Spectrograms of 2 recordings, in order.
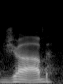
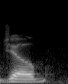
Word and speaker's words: Job: Or if you look at the Old Testament, it looks like Job. It's pronounced Job.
